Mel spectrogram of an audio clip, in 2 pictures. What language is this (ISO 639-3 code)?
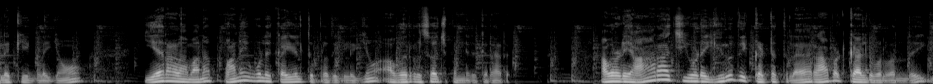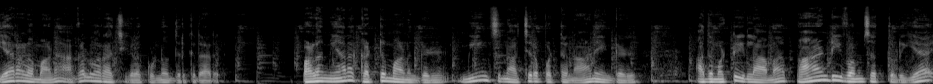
tam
